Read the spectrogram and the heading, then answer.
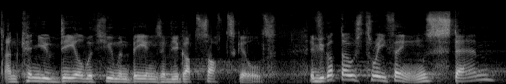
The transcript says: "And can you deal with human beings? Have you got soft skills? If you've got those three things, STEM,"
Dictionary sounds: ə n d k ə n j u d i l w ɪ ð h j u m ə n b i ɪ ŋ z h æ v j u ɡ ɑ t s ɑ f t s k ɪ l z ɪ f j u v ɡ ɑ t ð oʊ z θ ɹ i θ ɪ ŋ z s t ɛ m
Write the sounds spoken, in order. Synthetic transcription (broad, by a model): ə n k ə n j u d i l w ɪ ð h j u m ə n b i ɪ ŋ z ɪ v j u ɡ ɑ t s ɑ f t s k ɪ l z ɪ f j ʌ ɡ ɑ t ð oʊ z θ ɹ i θ ɪ ŋ z s t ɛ m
